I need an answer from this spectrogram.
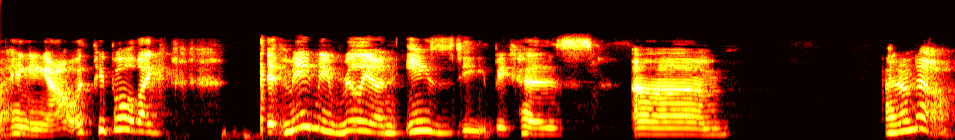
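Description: Candid woman, bright forceful voice. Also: mid-range voice. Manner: candid, self-deprecating, laughs often. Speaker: podcast co-host and author. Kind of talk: casual faith-based chat. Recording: slightly muffled audio with faint noise.

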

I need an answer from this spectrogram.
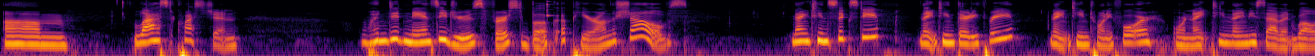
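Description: A young woman hosts a solo podcast, chatting casually in a rambling, self-mocking way and swearing often. Her mid-range voice has lively intonation and an unhurried pace.

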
